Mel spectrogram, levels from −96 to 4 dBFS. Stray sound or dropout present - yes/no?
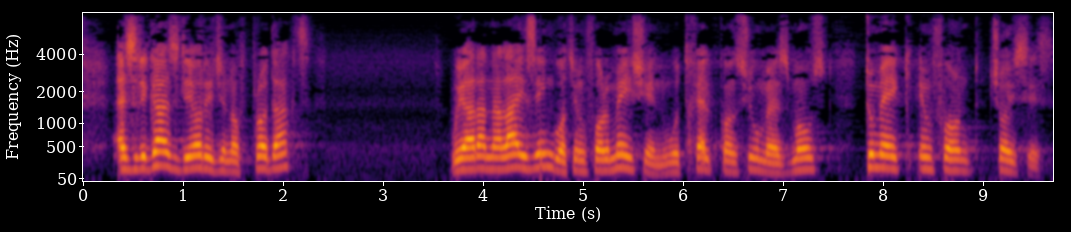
no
